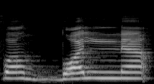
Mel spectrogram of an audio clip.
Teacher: ضاد کو ہم نے موٹا پڑھنا ہے اور لام کو ہم نے نرمی سے پڑھنا ہے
